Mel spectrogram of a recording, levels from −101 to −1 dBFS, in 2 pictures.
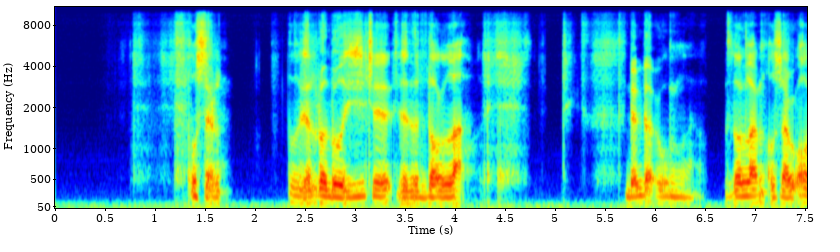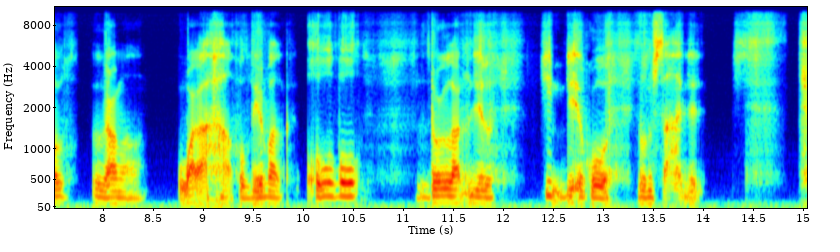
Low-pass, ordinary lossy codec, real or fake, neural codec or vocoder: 9.9 kHz; Opus, 64 kbps; fake; autoencoder, 22.05 kHz, a latent of 192 numbers a frame, VITS, trained on many speakers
